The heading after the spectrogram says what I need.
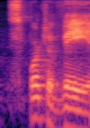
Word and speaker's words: Sportowy: Sportowy is, I believe, how they pronounce that.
